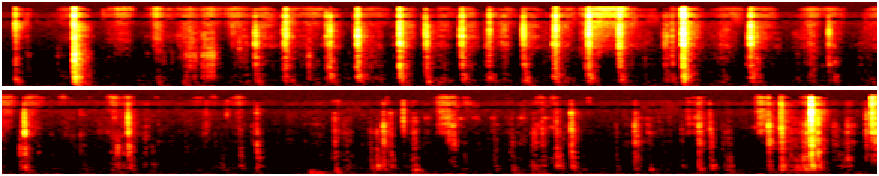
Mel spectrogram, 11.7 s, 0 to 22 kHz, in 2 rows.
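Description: Hand screwdriver backing long Torx T15 screws out of an iMac G4's plastic bottom housing: a run of light, irregular clicks and ticks as the driver turns and the hand regrips, thinning out in the second half.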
